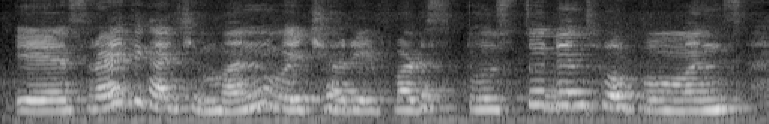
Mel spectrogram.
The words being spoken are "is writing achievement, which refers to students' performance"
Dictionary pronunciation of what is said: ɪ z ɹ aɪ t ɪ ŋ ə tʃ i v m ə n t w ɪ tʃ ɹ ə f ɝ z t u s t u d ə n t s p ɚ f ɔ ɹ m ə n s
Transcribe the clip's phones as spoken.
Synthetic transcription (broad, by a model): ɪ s ɹ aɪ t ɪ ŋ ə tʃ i m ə n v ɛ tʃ ɹ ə p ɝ s t u s t u d ə n t s p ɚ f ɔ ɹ m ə n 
